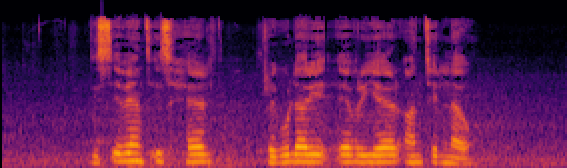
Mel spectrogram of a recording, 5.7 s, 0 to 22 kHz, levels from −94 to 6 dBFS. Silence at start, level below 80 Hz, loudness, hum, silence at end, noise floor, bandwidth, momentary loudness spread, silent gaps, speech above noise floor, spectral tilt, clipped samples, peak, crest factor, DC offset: 0.9 s; -50 dBFS; -18 LUFS; none; 0.25 s; -45 dBFS; 15 kHz; 11 LU; none; 27 dB; -4.5 dB/octave; under 0.1%; 0 dBFS; 20 dB; under 0.1%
